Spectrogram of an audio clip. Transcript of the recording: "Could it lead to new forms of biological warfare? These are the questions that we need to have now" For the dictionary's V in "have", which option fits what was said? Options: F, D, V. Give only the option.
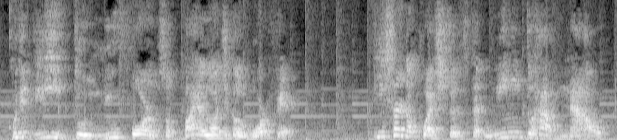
V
